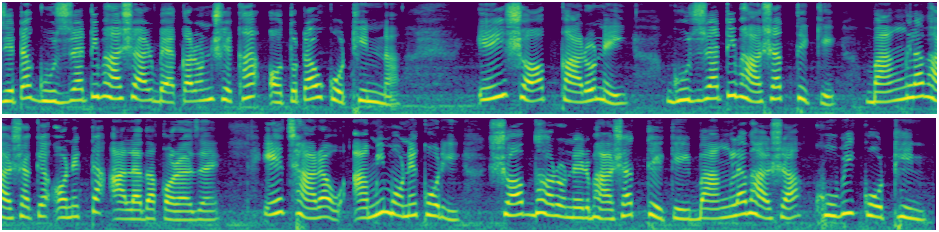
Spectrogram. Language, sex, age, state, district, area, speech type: Bengali, female, 18-30, West Bengal, South 24 Parganas, urban, spontaneous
